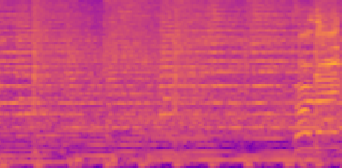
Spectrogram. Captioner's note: audience cheering and clapping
